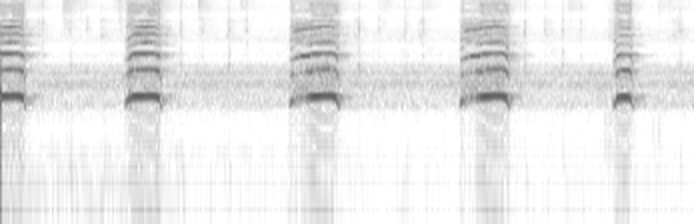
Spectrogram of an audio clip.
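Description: Five short whistle toots from a model train, separated by brief pauses, each a clear tone over a faint steady hum.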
